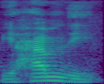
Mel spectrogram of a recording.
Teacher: Idhar sawawi karena ada huruf mim mati atau sukun bertemu dan huruf dal. Cara membacanya terang di bibir dengan mulut tertutup.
